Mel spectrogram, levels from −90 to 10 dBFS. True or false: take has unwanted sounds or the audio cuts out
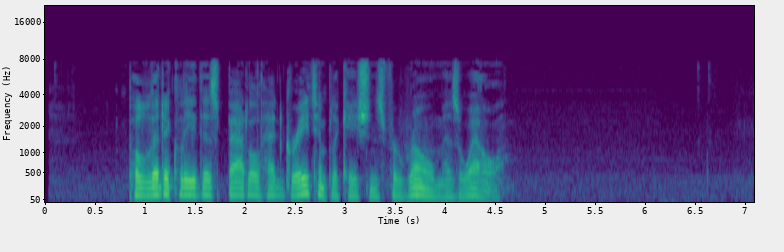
false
